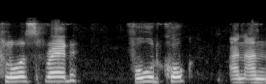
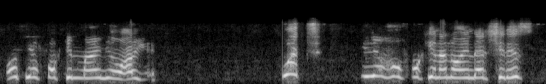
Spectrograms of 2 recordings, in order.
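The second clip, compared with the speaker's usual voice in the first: high-pitched exasperated rant; incredulous, high-pitched mock outrage; annoyed outburst; 11 semitones higher than usual. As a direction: go off at an unwanted caller, pitch way up. Acted outburst at unwanted caller.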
